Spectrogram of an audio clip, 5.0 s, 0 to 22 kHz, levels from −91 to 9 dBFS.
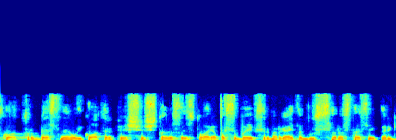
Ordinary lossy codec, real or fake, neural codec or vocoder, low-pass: AAC, 32 kbps; real; none; 7.2 kHz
